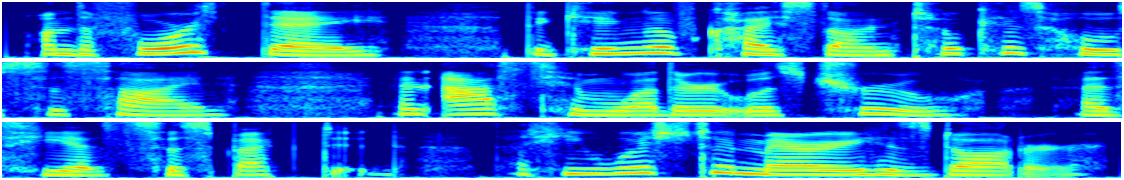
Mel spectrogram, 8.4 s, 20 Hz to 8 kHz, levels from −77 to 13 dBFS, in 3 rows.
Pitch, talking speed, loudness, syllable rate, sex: 230 Hz, 215 wpm, -19 LUFS, 5.6 syllables/s, female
